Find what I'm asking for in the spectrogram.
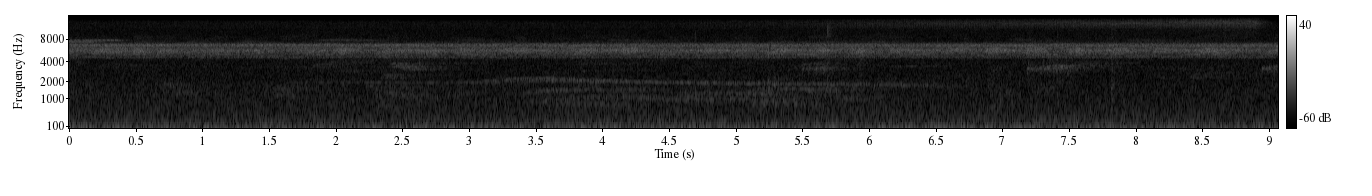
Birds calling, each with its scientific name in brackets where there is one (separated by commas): Rufous-fronted Antthrush (Formicarius rufifrons), unidentified bird, Mealy Parrot (Amazona farinosa), Buff-breasted Wren (Cantorchilus leucotis)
